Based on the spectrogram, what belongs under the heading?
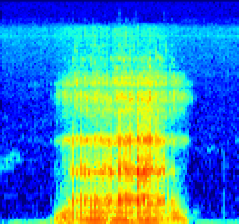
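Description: A single deep, rough, rumbling snore-like sound effect lasting about a second, from a game.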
